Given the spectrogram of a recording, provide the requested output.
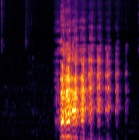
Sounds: Laughter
